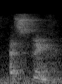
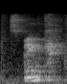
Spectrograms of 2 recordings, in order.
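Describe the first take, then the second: First: An extra vowel comes before the s sound. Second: The word starts directly with the s sound. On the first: This is how a Spanish speaker tends to say it. "add an extra syllable by adding an extra vowel" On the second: This is the usual English pronunciation. "Spanish people find it hard to say spring"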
